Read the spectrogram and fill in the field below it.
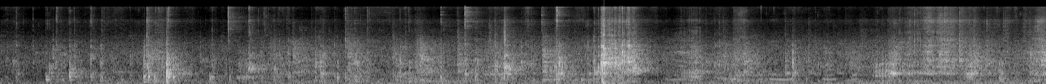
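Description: Cardboard rustles and scrapes as a box is handled and torn apart.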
